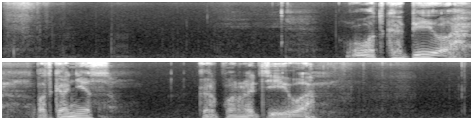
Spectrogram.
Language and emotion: Russian, sad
